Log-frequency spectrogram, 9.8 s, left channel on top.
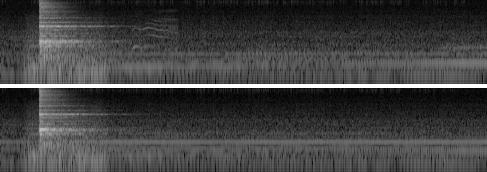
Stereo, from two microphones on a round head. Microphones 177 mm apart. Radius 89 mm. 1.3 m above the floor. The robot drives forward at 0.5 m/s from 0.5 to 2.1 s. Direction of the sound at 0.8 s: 25° right (ahead or behind).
